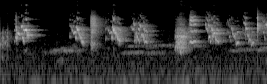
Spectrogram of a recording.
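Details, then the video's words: Budgerigar calling in its natural voice, unedited: a run of short squawky chirps and scratchy warbled notes in quick irregular bursts, with brief pauses between phrases. "Muhabbet Kuşu Doğal Sesi"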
